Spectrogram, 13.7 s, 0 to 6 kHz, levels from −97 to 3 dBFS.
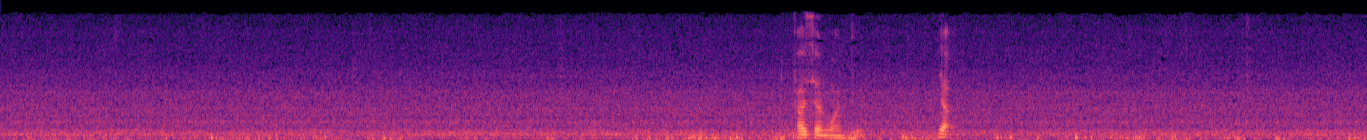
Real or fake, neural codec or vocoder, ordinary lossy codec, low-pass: real; none; MP3, 32 kbps; 5.4 kHz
